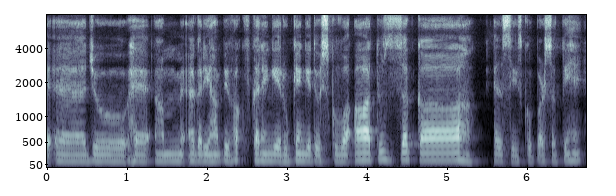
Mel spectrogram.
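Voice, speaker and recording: A man teaching tajweed, explaining Quran recitation rules in plain talk with frequent "uh" pauses. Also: medium pitch, a little mellow, breathy edge.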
